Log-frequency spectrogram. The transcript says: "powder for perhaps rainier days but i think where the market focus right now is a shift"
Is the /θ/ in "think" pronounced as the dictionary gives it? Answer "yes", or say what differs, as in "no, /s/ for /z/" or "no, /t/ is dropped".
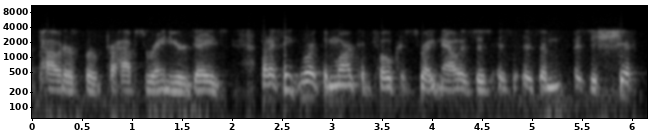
yes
